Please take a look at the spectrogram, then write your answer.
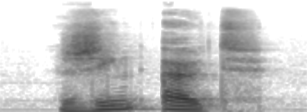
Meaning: inflection of uitzien: 1. plural present indicative 2. plural present subjunctive
- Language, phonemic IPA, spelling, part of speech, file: Dutch, /ˈzin ˈœyt/, zien uit, verb, Nl-zien uit.ogg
